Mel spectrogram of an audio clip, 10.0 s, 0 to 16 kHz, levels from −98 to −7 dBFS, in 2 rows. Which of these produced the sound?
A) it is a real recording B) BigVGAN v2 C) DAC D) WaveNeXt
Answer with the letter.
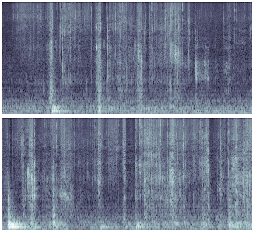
B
